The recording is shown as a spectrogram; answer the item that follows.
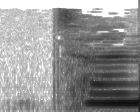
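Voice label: "cen", pinyin, first tone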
